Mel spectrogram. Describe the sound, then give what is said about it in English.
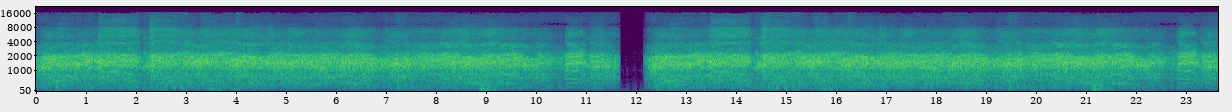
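A loud, dense chorus of corvids cawing continuously, many birds calling over each other in harsh overlapping croaks, with a brief silent break midway and no talking. “And she sent me a recording in the time of COVID of some corvids. I'm not sure if it's ravens, it might be rooks.”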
